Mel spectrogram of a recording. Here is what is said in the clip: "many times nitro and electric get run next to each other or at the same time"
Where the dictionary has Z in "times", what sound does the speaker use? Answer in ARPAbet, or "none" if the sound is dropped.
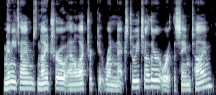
Z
